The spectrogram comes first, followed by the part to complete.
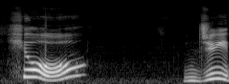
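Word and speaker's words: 標準: 표준 효 중이 돼요. 효중.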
